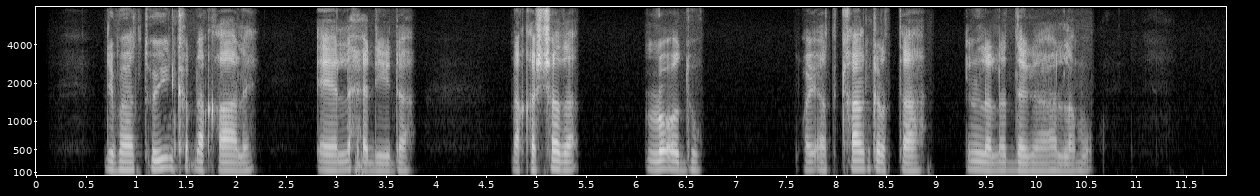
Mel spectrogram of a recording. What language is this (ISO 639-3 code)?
som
